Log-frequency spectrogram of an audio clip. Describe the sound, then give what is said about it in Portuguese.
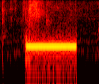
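A telephone line tone as a call drops: one flat, steady, mid-pitched beep lasting about a second, alone between stretches of silence. “Oi, caiu a ligação. Caiu, não tem problema.”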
